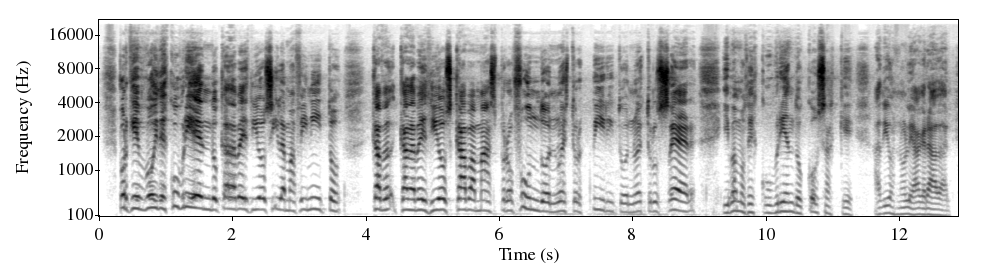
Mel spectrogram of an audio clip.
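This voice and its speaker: A man with a high pitch and lively intonation, fairly slow, amid noticeable background noise. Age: 70s. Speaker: visiting preacher. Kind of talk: sermon.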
